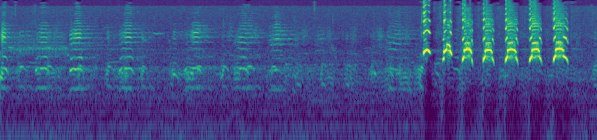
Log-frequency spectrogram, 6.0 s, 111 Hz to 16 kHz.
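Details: Osprey at a Charlo, Montana nest camera, 30 August 2023 at 23:23: about four seconds of soft, lower honking from other birds, then seven loud, piercing whistled chirps in quick, even succession.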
